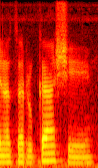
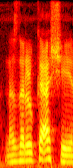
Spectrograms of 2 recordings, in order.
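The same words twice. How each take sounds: First: Said in the usual way. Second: Louder, upbeat hello with a falling end on Lukáši; greeting a viewer in stream chat, lively; cheerful greeting. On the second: Real, not acted. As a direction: call out "Nazdar, Lukáši" brightly to a viewer.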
